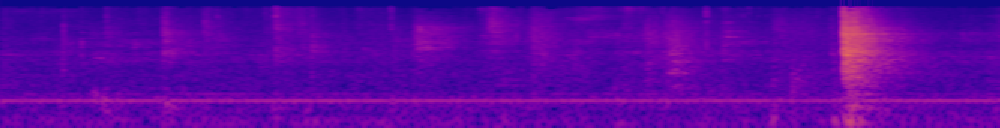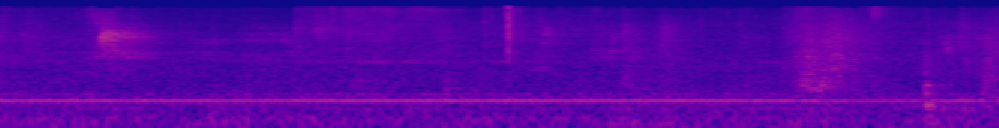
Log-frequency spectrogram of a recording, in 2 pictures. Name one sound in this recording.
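Food is set down on a plate with soft taps.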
